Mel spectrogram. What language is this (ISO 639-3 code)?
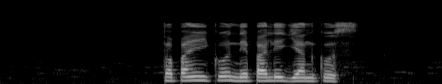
nep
